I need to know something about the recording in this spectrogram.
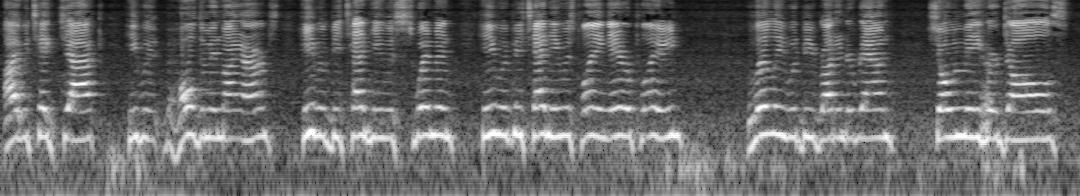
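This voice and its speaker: The recordings are noisy amateur voice messages in which an older woman with a high voice and little pitch movement talks at normal speed. She gives her own account without a script, defensively and emphatically, repeating phrases for emphasis.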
